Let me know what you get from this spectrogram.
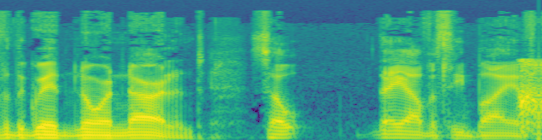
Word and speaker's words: Northern Ireland: You don't pronounce the T. Northern Ireland.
